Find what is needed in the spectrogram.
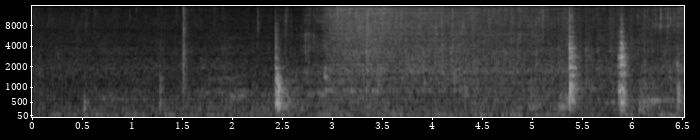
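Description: Eggplant slices frying in a little oil in a nonstick frying pan; about three seconds in, the sizzle grows louder as more slices go into the hot pan. A few sharp clicks of a utensil against the pan sound through it.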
